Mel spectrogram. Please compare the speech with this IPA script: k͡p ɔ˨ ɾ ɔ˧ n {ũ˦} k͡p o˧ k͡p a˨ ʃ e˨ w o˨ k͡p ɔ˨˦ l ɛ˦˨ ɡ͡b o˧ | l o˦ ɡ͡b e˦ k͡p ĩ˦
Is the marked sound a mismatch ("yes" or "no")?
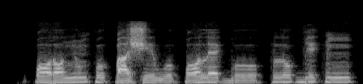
no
